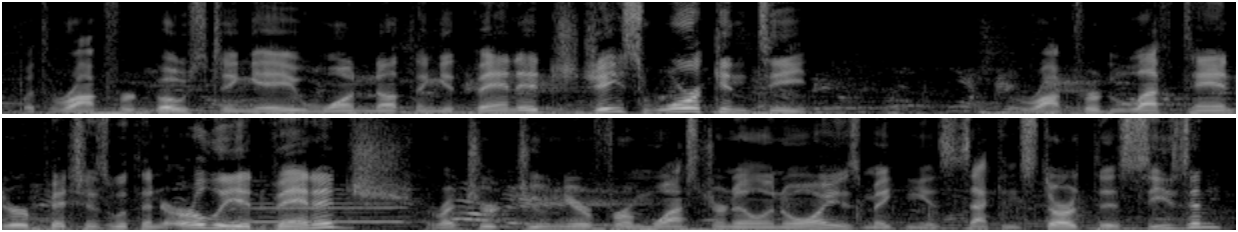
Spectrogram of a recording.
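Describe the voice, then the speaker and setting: A male baseball radio announcer with a somewhat high-pitched voice calls a game from an outdoor ballpark. He describes the scene in careful, measured detail. His delivery is live play-by-play, made punchier for the action. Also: a bit bright. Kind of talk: live sports commentary.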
